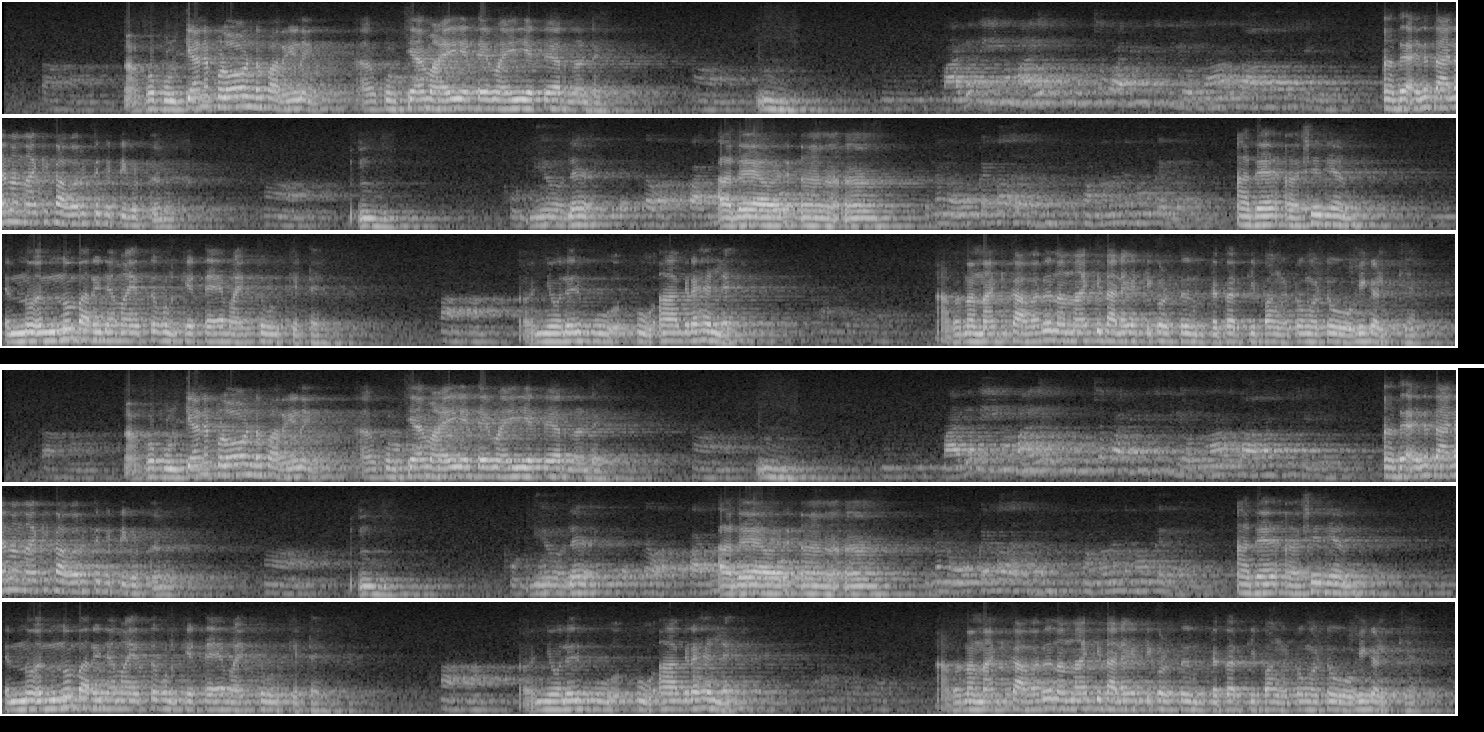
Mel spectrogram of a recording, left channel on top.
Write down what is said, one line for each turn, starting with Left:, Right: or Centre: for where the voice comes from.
Right: ആഹാ
Left: അപ്പൊ കുളിക്കാൻ എപ്പോളോ ഓണ്ട് പറയണ് കുളിക്കാൻ
Right: ആഹാ
Left: മയ പെയ് ട്ടേ മയ പെയ്യട്ടെ പറഞ്ഞോണ്ട്
Right: ആണോ
Left: ഉം
Right: ഉം മഴ പെയ്യുമ്പോ മഴയിൽ നിന്ന് കുളിച്ച് പ പനി പിടിക്കത്തില്ലേ ഒന്നാമത് കാലാവസ്ഥ ശരിയല്ല
Left: അതെ അയിന് തല നന്നാക്കി കവറിട്ട് കെട്ടി കൊടുത്താണ്
Right: ആഹ്
Left: ഉം
Right: കുട്ടികക്ക്
Left: ഇഞ്ഞ് ഓലെ
Right: ഇതൊക്കെ ഒരു രസവാ പനി വന്ന്
Left: അതെ
Right: കഴിഞ്ഞാ
Left: അവര് ആഹ് ആഹ്
Right: പിന്നെ നോക്കണ്ടത് നമ്മൾ തന്നെ നോക്കണ്ടേ
Left: അതെ ആ ശരിയാണ്
Right: ഉം
Left: എന്നും എന്നും പറയും ഞാൻ മയത്ത് കുളിക്കട്ടെ മയത്ത് കുളിക്കട്ടെ എന്ന്
Right: ആഹാ
Left: ഞ്ഞി ഓലെ ഒരു പൂ പൂ ആഗ്രഹല്ലേ
Right: ആഹ് അതെ അതെ
Left: അപ്പൊ നന്നാക്കി
Right: എന്ത്
Left: കവറ് നന്നാക്കി തല കെട്ടി കൊടുത്ത് മുറ്റത്ത് എറക്കി ഇപ്പ അങ്ങോട്ടും ഇങ്ങോട്ടും ഓടി കളിക്ക്യാ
